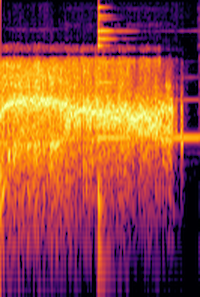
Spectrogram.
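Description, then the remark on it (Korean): A person loudly imitates a squealing pig being dragged, done once more as an attempt in a prize game on a broadcast show, one long, strained, high-pitched shriek held for about two seconds before it breaks off. “그러면 돼지 한 번 더 끌려갈게요.”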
